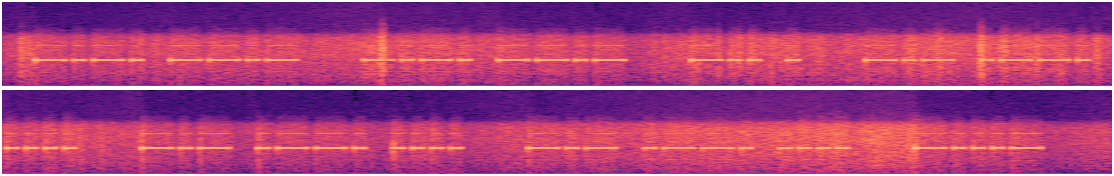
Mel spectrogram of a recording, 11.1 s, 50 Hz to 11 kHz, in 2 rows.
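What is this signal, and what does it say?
Morse code, heard as a keyed tone, about 25 wpm, 1060 Hz, with radio noise. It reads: CQ CQ DE KPH KPH KPH <BT>
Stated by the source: Morse from KPH's Night of Nights XX maritime radiotelegraphy event, received in Chiapas, Mexico about 3,800 km away on a Kenwood R-600 with a grounded 10 m long-wire antenna.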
